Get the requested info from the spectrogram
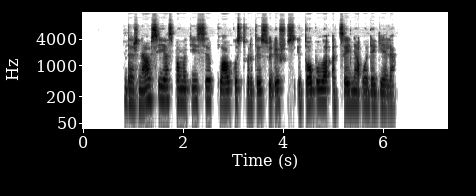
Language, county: Lithuanian, Marijampolė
